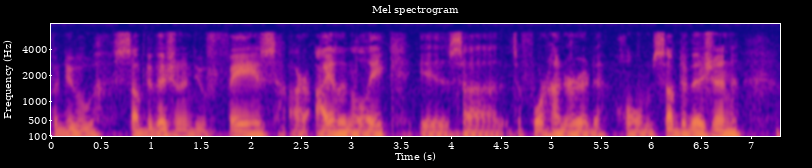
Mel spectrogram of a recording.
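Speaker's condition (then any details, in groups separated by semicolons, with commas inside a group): No condition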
